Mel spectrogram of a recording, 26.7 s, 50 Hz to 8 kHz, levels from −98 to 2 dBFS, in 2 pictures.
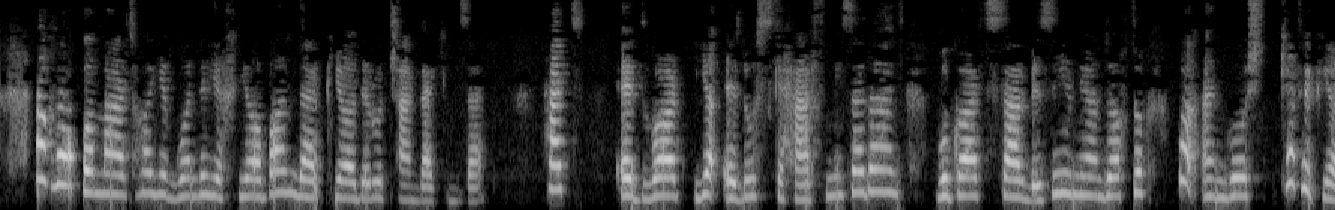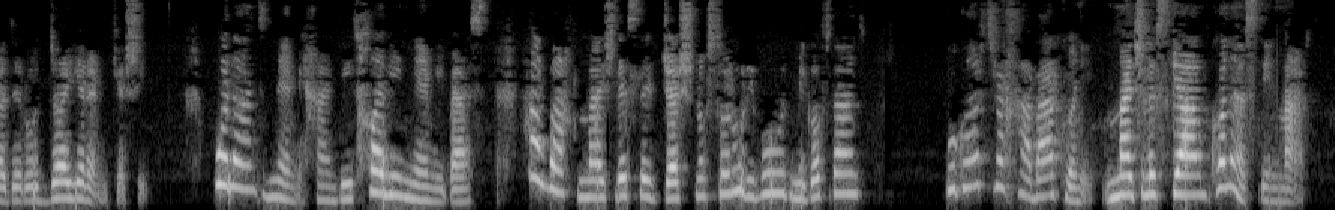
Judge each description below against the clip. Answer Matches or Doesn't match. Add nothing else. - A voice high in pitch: Matches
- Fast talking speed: Doesn't match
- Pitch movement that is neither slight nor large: Matches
